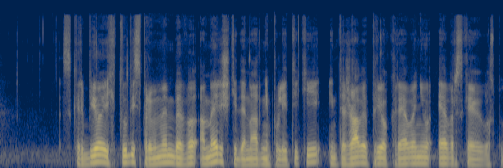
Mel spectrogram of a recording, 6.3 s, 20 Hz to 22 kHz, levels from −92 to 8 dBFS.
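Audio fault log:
No fault heard in this speech clip.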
